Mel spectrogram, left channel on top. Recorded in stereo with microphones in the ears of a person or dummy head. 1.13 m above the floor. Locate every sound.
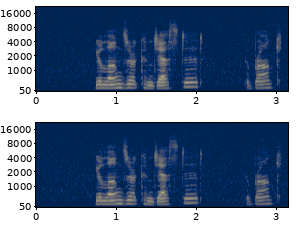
0.8 s a woman speaking: 5° left (ahead or behind); by 3.1 s 25° left (ahead or behind)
